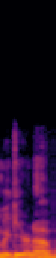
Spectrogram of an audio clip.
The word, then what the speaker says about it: Magearna: It's hard to suss out how to pronounce it unless you think, oh, it's because it has gears.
